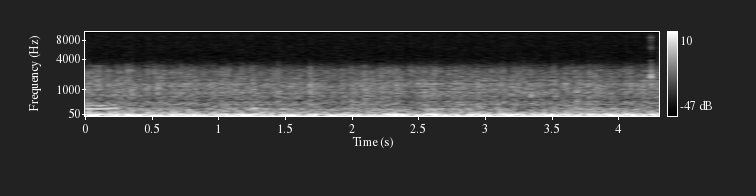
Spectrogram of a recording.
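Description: Steady rain and road noise inside a moving car in a rainstorm: rain on the car and tyres hissing on the wet road over a deep, even rumble.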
